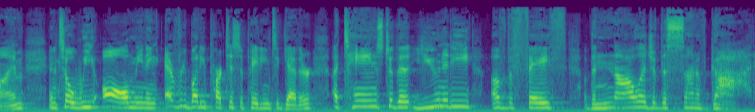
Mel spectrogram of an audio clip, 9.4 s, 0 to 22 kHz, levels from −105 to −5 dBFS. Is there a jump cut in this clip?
no; 0 cuts

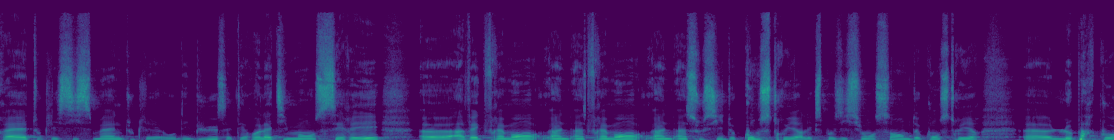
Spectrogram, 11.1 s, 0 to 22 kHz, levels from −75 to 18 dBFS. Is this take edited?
yes; 2 cuts; at 2.2 s, 5.8 s

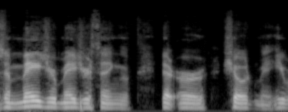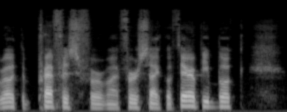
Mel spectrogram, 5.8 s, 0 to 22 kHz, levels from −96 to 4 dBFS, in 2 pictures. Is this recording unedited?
yes; 0 cuts

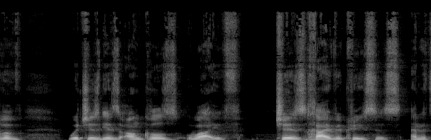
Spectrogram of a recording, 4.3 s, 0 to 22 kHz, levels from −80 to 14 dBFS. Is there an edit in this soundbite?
yes; 2 cuts; at 1.0 s, 2.8 s

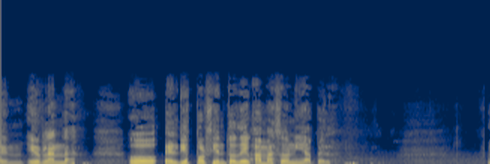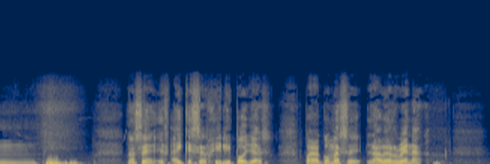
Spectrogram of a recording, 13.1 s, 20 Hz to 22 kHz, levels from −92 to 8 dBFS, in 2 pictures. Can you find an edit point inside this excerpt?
yes; 3 cuts; at 3.3 s, 6.4 s, 8.8 s

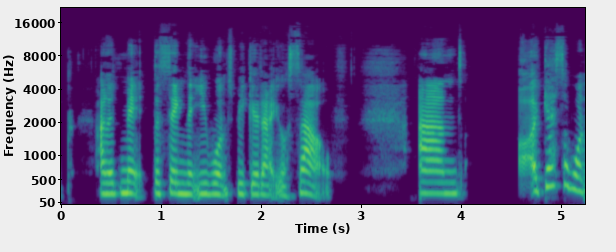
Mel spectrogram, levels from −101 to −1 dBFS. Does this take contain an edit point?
no; 0 cuts

